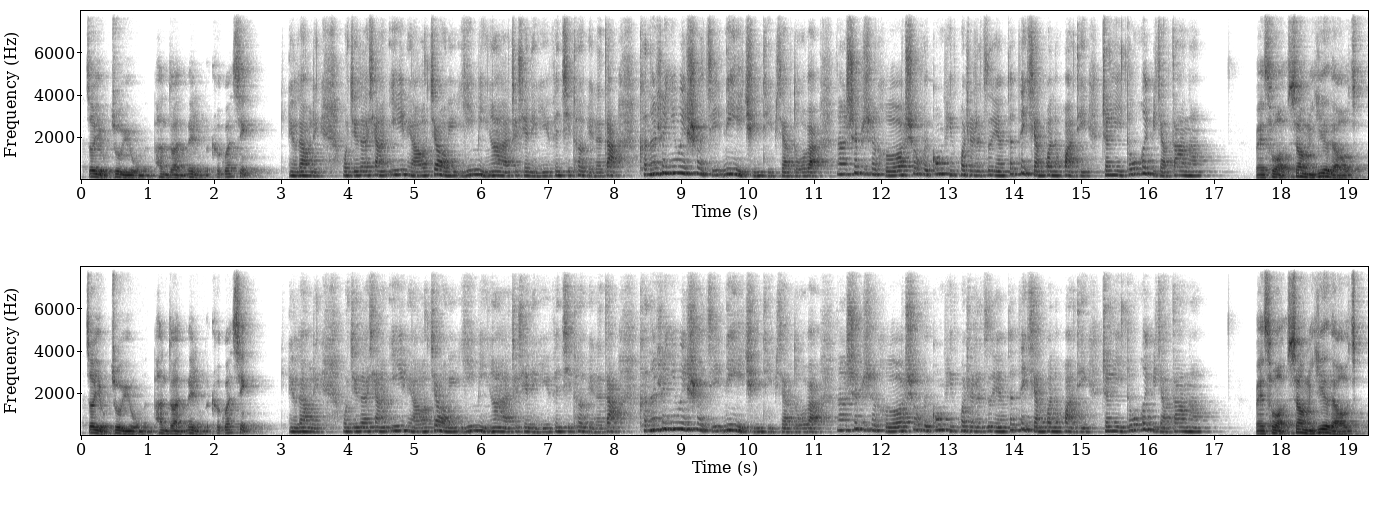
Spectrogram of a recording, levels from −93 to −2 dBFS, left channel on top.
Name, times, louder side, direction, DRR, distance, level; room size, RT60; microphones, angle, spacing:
voice 1, 0.1-2.5 17.6-19.1, right 2 dB, 25° right, 6 dB, 0.3 m, -18 dB
voice 2, 3.1-16.8, left 1 dB, 25° left, 4 dB, 0.5 m, -23 dB
3.5 x 3.3 x 3.6 m, 0.77 s
head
